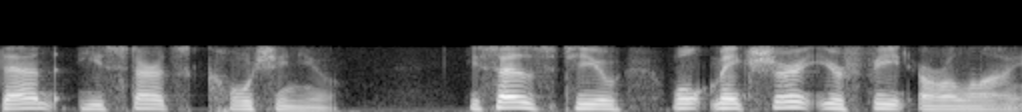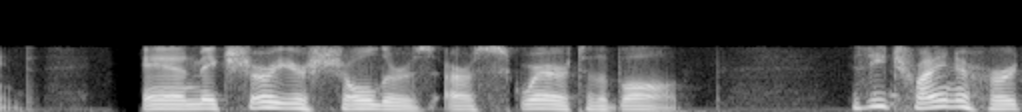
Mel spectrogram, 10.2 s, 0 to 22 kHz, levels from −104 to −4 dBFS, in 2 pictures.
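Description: At 4.86 to 4.92 s, after "sure your feet are", and at 5.26 to 5.29 s, short stalls from late packets emptied the jitter buffer. The last sound is held about 37 ms, then 16 ms, with a slight buzz or dip. At 5.65 to 5.83 s, before "and make sure your", a call audio freeze, likely from packets delayed in transit, stretches the sound into a fading buzz or hiss and then about 120 ms of silence, inserting a 154 ms gap.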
